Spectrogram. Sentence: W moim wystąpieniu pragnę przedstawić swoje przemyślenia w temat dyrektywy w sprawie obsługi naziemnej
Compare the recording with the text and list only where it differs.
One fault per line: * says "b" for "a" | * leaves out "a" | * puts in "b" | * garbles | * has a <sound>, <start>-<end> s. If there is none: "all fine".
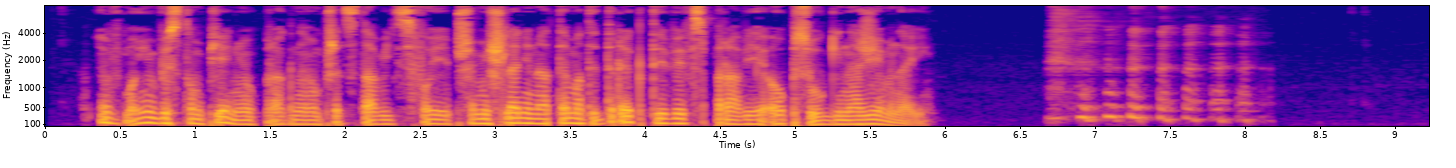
* says "na" for "w"
* has a laugh, 6.7-8.2 s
